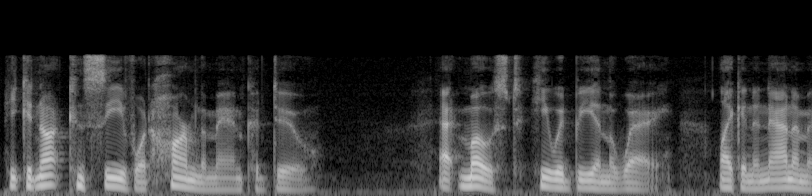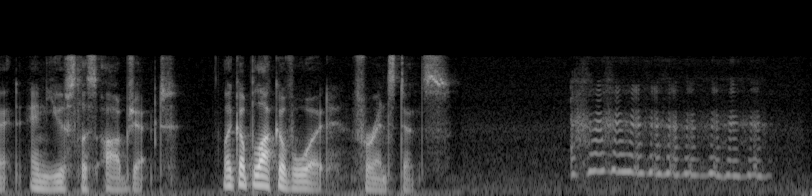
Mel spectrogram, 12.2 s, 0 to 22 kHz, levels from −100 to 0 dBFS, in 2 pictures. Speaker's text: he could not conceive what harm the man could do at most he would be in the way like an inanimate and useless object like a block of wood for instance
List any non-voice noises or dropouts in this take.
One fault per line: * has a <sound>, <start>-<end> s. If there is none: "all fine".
* has a laugh, 10.4-11.9 s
